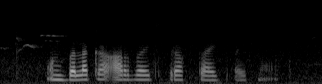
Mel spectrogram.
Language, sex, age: Afrikaans, female, 19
